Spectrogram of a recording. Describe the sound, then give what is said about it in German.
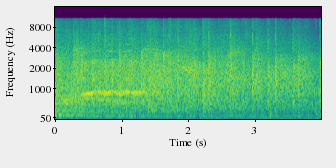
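A steady wash of applause, many hands clapping densely and evenly for the full few seconds, fairly loud and easing off slightly toward the end. “Applaus.”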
